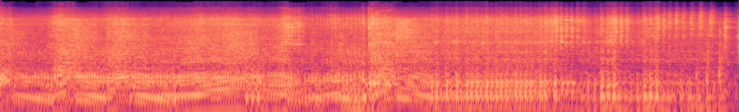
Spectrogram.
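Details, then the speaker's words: Free, previously seized TAO pit bike with choke on: the engine runs rough and uneven, then falters toward stalling. Owner thinks it may be out of gas; the carb may need a bath or swap. "think it might be out of gas. I don't know if that carb's going to come around or if we have to put it in the carb bath."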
